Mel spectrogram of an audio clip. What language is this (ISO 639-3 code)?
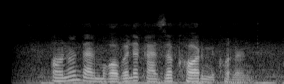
fas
